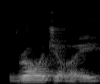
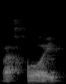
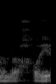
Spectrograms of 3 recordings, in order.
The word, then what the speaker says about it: Rajoy: is a guy called Mariano Rajoy which of course has a Spanish pronunciation but the the system would not pick up and Roy it's just not part of the 200,000 core words so it probably come up with raw joy so then we have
